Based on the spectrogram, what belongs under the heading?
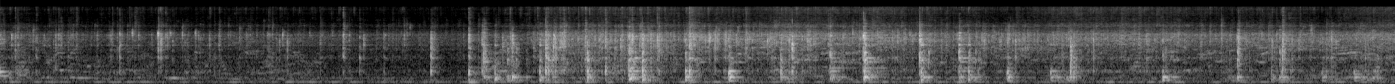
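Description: Chopped onion, garlic and ginger frying and sizzling in rendered pork fat in a stainless steel pot, with a spatula stirring and clicking against the pot. The sizzle gets louder about five seconds in.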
